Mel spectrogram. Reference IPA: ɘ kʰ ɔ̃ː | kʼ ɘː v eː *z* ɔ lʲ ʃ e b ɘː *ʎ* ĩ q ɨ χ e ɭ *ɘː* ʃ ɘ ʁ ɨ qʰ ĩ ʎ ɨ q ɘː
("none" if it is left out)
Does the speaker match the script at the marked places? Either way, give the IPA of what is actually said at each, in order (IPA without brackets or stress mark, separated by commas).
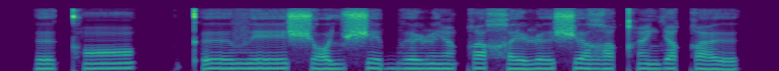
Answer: ʃ, ɭ, ɘː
